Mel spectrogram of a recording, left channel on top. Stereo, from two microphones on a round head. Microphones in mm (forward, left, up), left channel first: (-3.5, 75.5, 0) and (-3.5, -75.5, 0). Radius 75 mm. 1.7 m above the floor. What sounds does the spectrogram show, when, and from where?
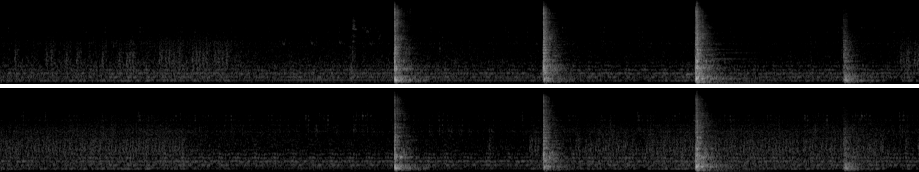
3.9 s a thud: 20° left (ahead or behind), 1.1 m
